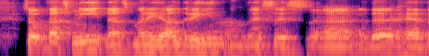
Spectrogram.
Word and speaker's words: Aldrin: He is a Swedish descendant, you know, and it should properly be pronounced Aldrin, not Aldrin.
